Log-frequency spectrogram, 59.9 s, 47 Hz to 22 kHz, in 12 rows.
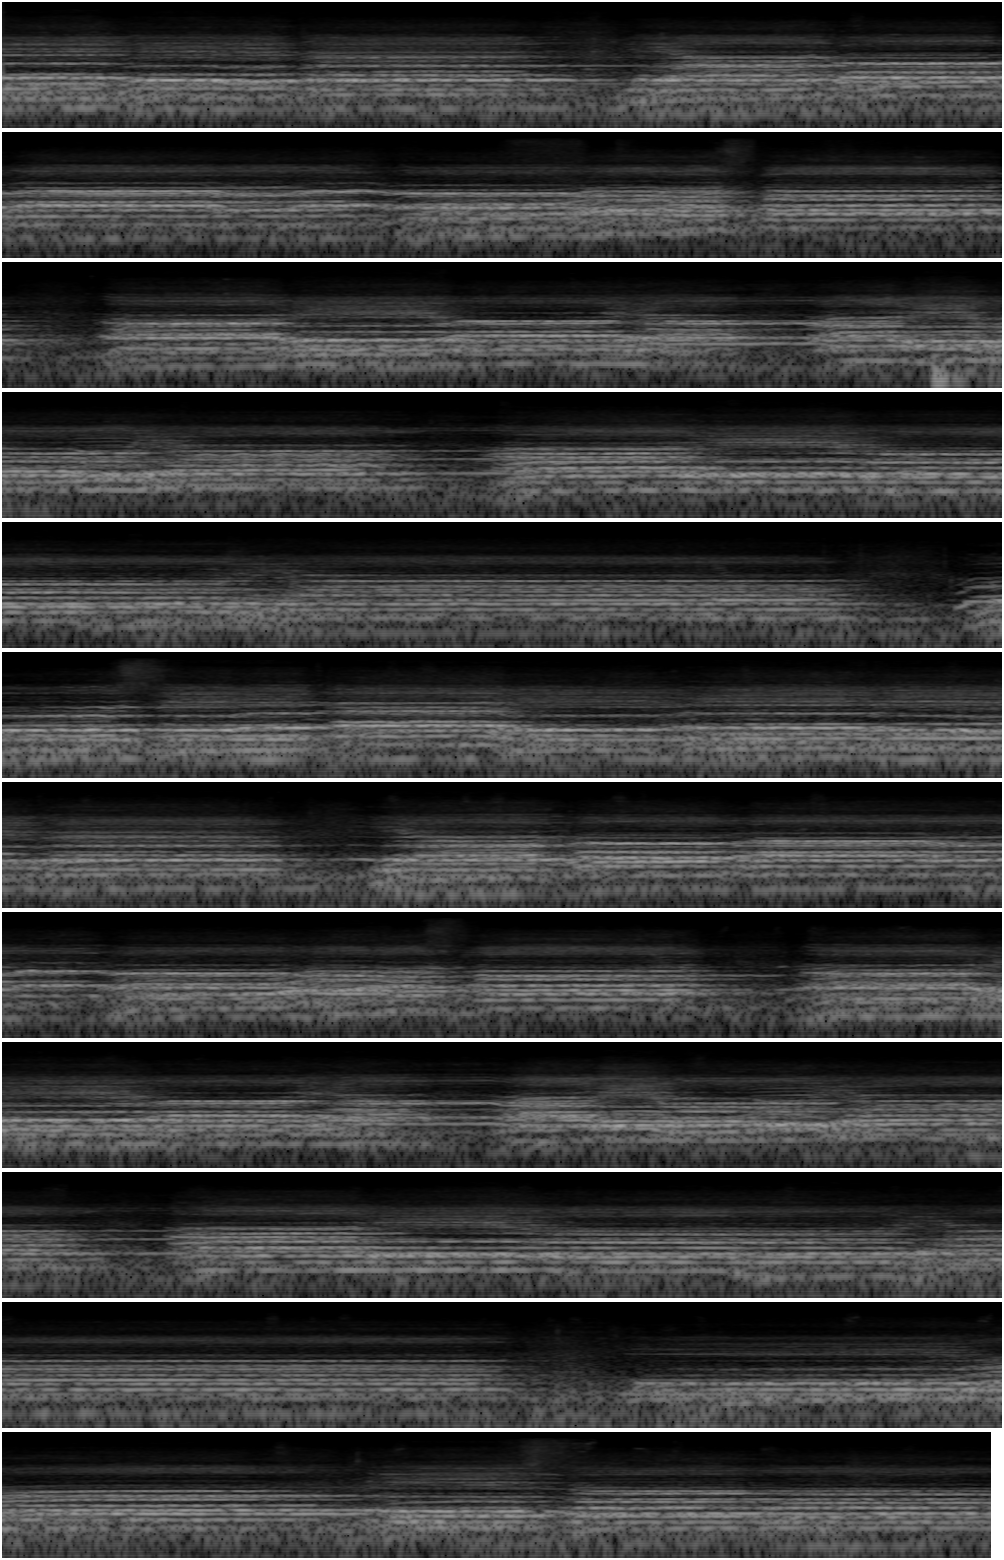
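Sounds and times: church choir chanting: 0.0 - 59.9.

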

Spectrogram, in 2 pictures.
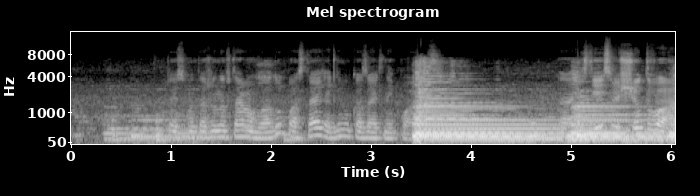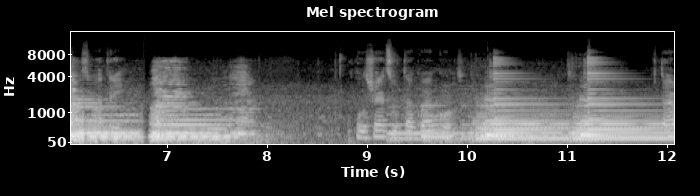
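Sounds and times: acoustic guitar chord strum: 0.4 - 1.4, 3.4 - 8.0, 9.2 - 12.0.

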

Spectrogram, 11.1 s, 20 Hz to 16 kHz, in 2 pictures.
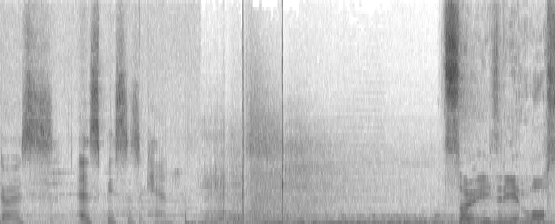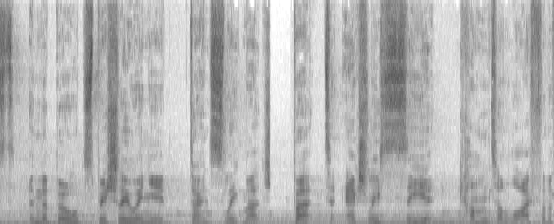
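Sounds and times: car engine running: 2.0 - 11.0.

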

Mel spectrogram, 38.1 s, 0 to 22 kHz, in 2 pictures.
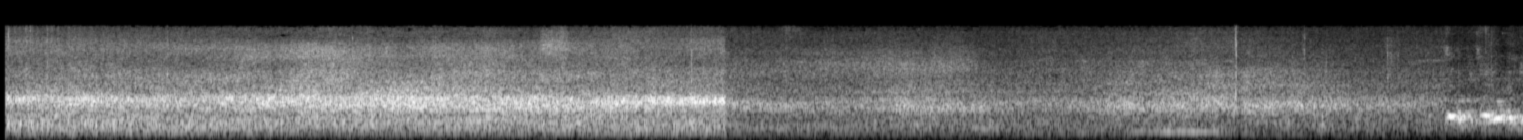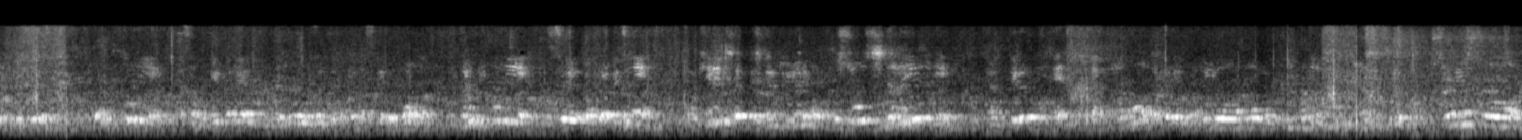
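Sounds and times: city street traffic: 0.0 - 38.0.

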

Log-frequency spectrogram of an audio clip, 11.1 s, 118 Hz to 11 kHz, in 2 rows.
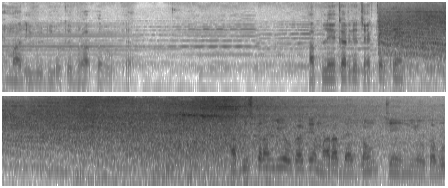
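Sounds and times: jet engines rushing in flight: 4.7 - 11.0.

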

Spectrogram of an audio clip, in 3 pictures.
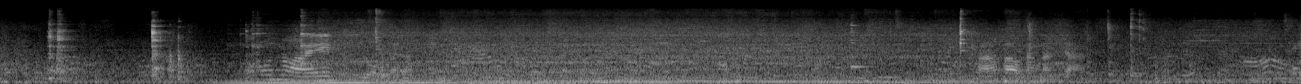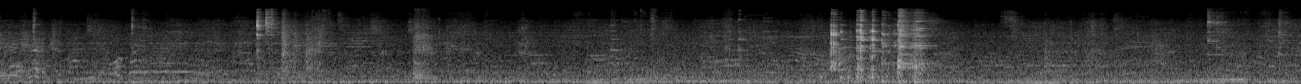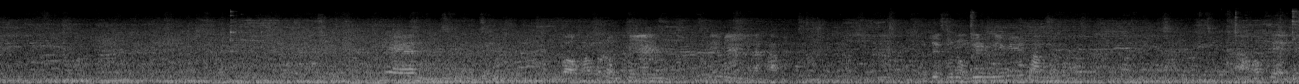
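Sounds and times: street stall background hum: 0.0 - 39.0
bowls and utensils clinking: 8.4 - 9.0, 19.0 - 22.5.

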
